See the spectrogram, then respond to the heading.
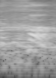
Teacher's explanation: Kha-nya pastiin itu dari kerongkongan, jangan honnas, tapi kha. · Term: huruf kha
